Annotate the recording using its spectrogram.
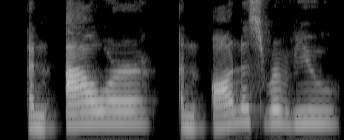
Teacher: kalau dibaca, kata-kata ini menjadi berawalan huruf vokal juga, bukan huruf konsonan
